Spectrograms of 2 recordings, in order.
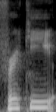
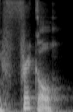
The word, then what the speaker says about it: Fricke: so that's been the big question so far fricky or frick how do they know how do they pronounce it whatever you want it's freaky for real but didn't they we can kind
